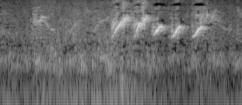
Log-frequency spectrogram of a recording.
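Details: Greater green leafbird (cucak ijo) song for getting birds to sing: faint notes at first, then five loud down-slurred whistles at about four per second.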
